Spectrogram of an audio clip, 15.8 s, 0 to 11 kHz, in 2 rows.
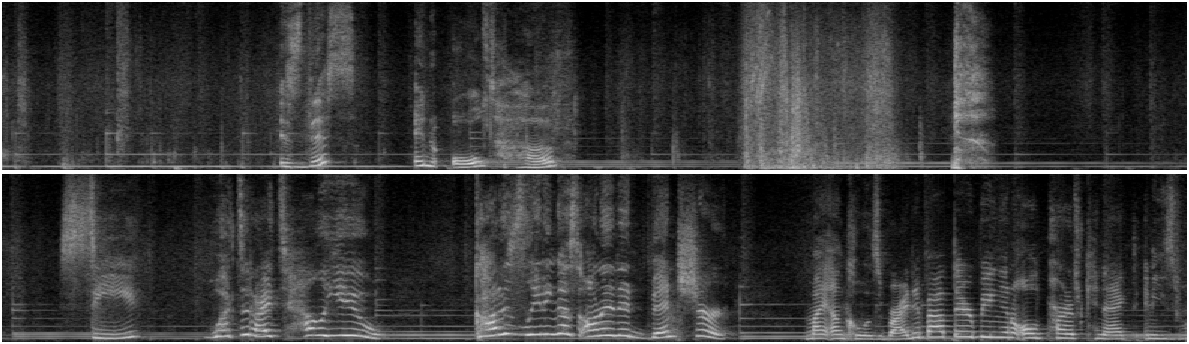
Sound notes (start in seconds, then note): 6.2 Dot coughing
